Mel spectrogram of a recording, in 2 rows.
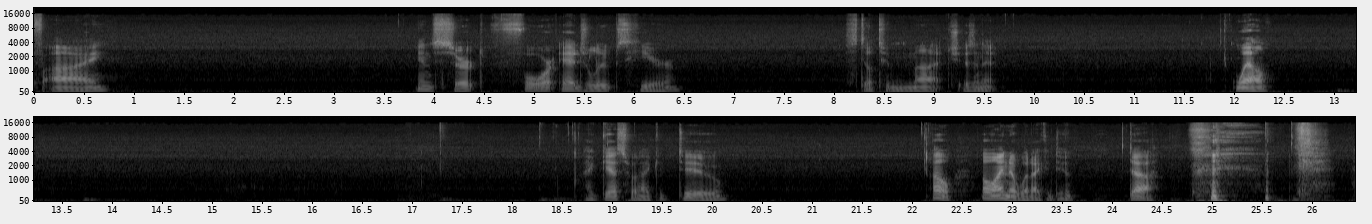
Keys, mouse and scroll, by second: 9.1 middle click, 15.7-16.3 scroll up 1, 16.3-18.3 scroll down 4, 18.3 ctrl+r, 22.7 right click, 23.8-24.3 scroll up 2, 24.3 shift+middle click, 25.8 ctrl+r.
